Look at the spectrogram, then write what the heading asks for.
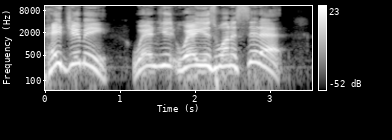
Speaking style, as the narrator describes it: yelled out

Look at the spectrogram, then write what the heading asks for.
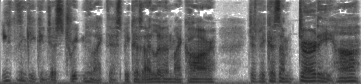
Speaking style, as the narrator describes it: he roared, getting louder with each sentence

